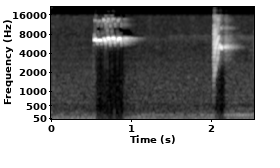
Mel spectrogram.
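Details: Chinese bulbul on a recording meant to train competition songbirds. A brief pulsed high whistle is followed after a pause by a sharp downslurred chirp, with a steady low hum underneath.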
